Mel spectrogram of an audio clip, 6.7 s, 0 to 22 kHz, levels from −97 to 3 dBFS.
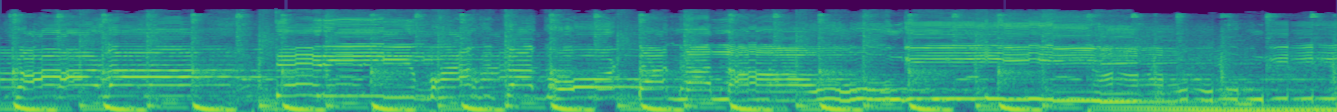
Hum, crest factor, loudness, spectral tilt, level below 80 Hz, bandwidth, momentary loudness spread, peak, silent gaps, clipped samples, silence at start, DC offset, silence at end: none; 12 dB; -12 LUFS; -3.5 dB/octave; -22 dBFS; 16.5 kHz; 6 LU; 0 dBFS; none; under 0.1%; 0 s; under 0.1%; 0 s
